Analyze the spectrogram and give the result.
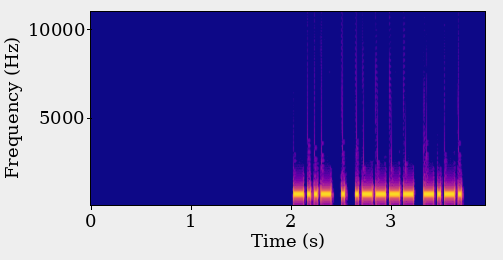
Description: Morse code, heard as a keyed tone, about 36 wpm, 700 Hz. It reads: XE1C
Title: DXCC-100 Call Signs - 4 Characters - 35wpm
